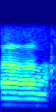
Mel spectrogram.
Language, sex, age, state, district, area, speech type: Maithili, male, 30-45, Bihar, Begusarai, rural, conversation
